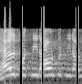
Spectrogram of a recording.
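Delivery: very loud, high, panicked hysterical shrieking. Recounting being carried off at a concert, the speaker retells screaming hysterically. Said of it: "I'm like screaming hysterically".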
